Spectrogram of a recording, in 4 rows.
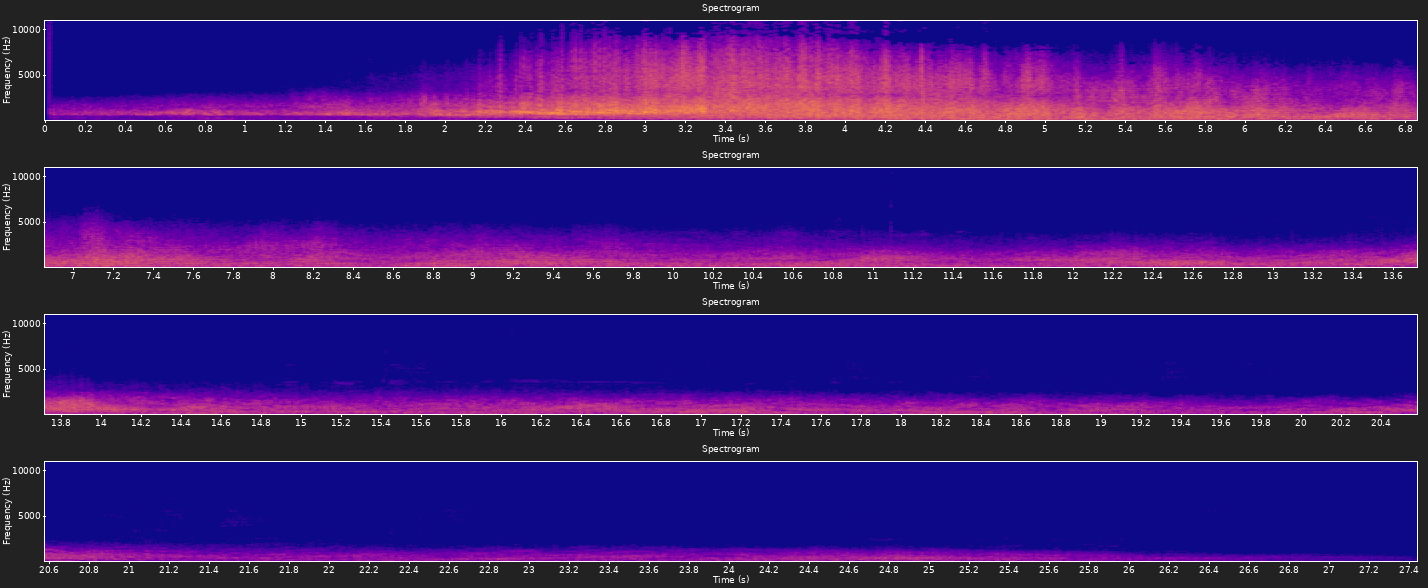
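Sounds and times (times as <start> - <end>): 
CA-27 Sabre jet aircraft passing: 0.1 - 26.2.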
